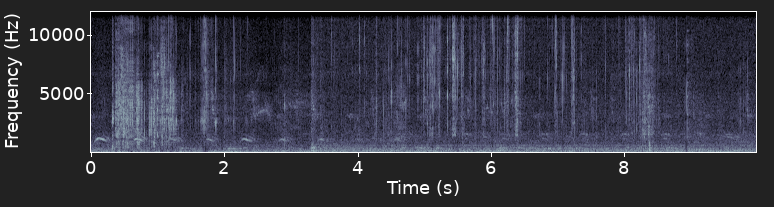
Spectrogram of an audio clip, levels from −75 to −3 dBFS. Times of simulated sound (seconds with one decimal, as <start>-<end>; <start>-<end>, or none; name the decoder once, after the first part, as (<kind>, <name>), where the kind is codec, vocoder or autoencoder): 3.2-3.8 (vocoder, BigVGAN v2); 4.9-8.3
